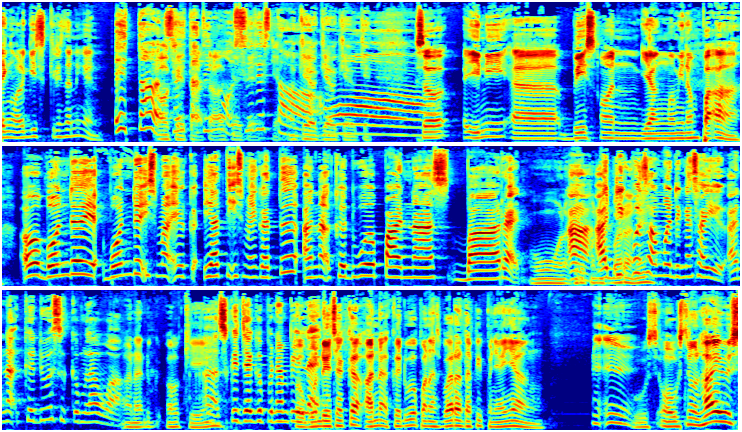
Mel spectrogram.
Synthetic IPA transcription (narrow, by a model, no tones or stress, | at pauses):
t̪eŋɔʔlaɡisə̥kiɾinsanəkaneht̪aʔoksaejət̪aʔt̪eŋɔʔiɾiəsaokeokeokeoesoiniəbesɔnjaŋmaminãmpa̰ʔlhʔobɔndəabɔndəismaʔilkajat̪iːsmailkat̪əʔanaʔkəduəpanasbaɾanoana̰kaɡupanadaiɾapʊnsamə̃dəŋansajəʔanaʔkəduəsukaməlawaanaʔokeaʔsu̥kad͡ʒaɡapənampiolabɔndət͡ʃakap̚anaʔkəduəpanas̬baɾant̪apipəɲajaŋ | m̩m̩ṵsousnulɦajus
